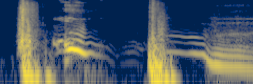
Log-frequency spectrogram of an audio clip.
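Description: A sharp whack, then a short pained groan, followed a moment later by a heavier thud and a long, sinking moan as someone jumps back in fright, hits his head and falls to the floor.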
